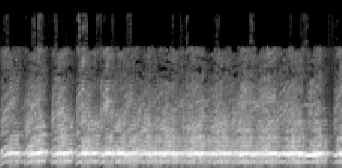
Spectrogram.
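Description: Greater bird-of-paradise giving a loud, harsh run of nasal notes, about four per second, steady and laugh-like throughout.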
